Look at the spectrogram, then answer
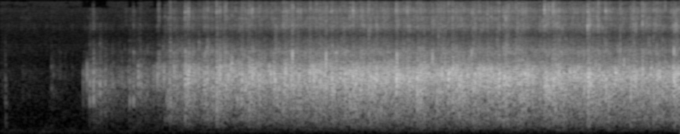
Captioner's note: audience applauds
